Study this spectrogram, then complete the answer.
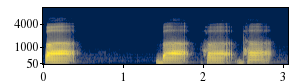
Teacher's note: voiceless unaspirated pa, voiced unaspirated ba, voiceless aspirated pa, voiced unvoiced aspirated bha.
